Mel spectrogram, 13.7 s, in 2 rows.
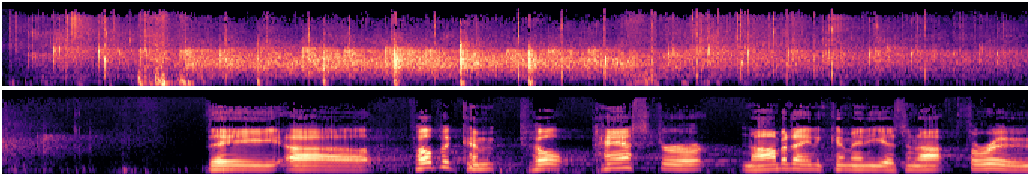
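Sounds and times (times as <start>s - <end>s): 
audience applauding after unanimous vote: 0.0s - 7.3s
speech: 8.2s - 13.6s.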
